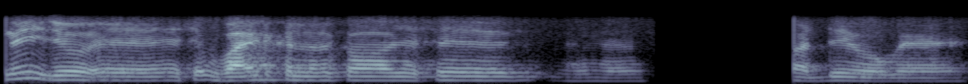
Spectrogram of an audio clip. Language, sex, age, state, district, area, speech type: Hindi, male, 18-30, Madhya Pradesh, Katni, urban, conversation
